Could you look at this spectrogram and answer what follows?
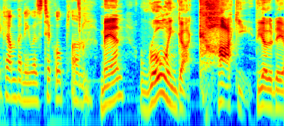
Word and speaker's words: Rowling: Man, Rolling got cocky the other day on Twitter.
